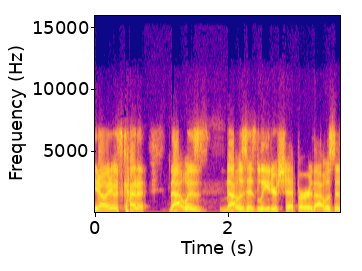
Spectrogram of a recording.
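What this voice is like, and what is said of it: Usual voice. Nothing is said of it.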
